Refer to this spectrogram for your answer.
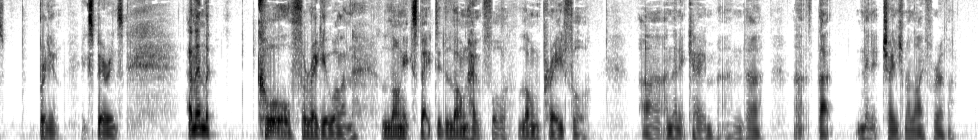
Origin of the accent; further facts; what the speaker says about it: Midlands, United Kingdom; Because I was brought up and lived in the Midlands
